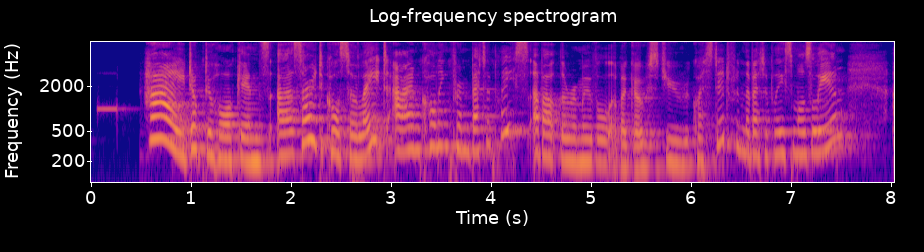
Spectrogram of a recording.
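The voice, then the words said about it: Polite put-on phone voice. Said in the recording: “phone voice”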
